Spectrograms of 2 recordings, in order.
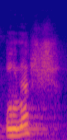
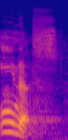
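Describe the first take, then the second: First: The name ends with an sh sound. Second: The name ends with a plain s sound. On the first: This follows the original Hebrew more closely. The speaker calls it right. "It really is Enosh" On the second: This follows an older English translation. The speaker calls it wrong. "that's how you pronounce it if you have the King James Version"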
